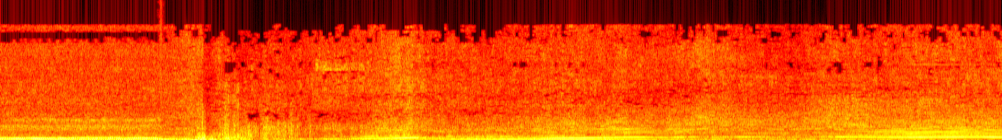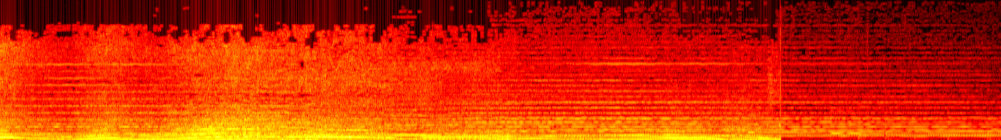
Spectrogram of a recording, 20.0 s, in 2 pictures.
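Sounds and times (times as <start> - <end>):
car engine revving: 0.0 - 17.8.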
